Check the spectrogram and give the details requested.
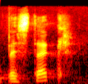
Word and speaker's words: Pestacle: On se trouve au Pestacle. Je l'ai bien prononcé, oui.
